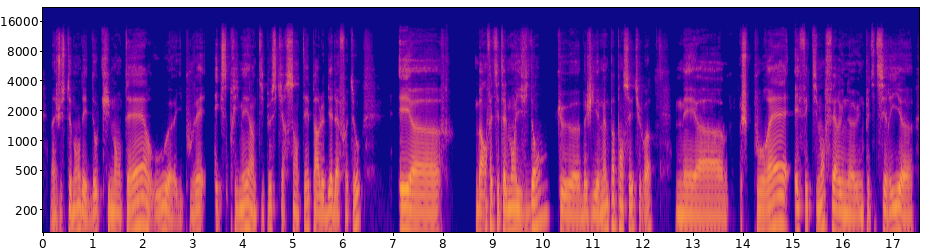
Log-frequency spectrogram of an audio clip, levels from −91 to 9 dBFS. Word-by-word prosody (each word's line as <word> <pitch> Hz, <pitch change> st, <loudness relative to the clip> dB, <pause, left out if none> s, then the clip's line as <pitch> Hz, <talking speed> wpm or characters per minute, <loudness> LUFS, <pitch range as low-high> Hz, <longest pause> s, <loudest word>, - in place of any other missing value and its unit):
bah, 80 Hz, -, -4 dB
justement 90 Hz, +4 st, -1 dB
des 95 Hz, -5 st, +1 dB
documentaires 100 Hz, -, 0 dB
où, 100 Hz, +5 st, 0 dB
heu, 80 Hz, -2 st, -4 dB
ils 80 Hz, -, -13 dB
pouvaient 95 Hz, +3 st, -4 dB
exprimer 110 Hz, 0 st, -1 dB
un 100 Hz, -4 st, 0 dB
petit 90 Hz, -1 st, -10 dB
peu 110 Hz, -, -3 dB
ce 110 Hz, 0 st, -2 dB
qu'ils -, -, -7 dB
ressentaient 105 Hz, +4 st, -1 dB
par 110 Hz, -6 st, 0 dB
le 90 Hz, -, +1 dB
biais 100 Hz, +3 st, +2 dB
de 95 Hz, -, -2 dB
la 95 Hz, -, +2 dB
photo 110 Hz, -, -3 dB, 0.7 s
et 110 Hz, -1 st, +8 dB
heu, 95 Hz, -1 st, +3 dB, 0.7 s
bah, 95 Hz, -2 st, +3 dB
en -, -, -1 dB
fait, 125 Hz, +1 st, -1 dB
c'est -, -, -2 dB
tellement 105 Hz, -1 st, +3 dB
évident 120 Hz, -, 0 dB, 0.2 s
que, 105 Hz, -, 0 dB
heu, 90 Hz, -2 st, +2 dB
bah, 90 Hz, +2 st, -1 dB
j'y 90 Hz, +1 st, 0 dB
ai 90 Hz, -, +2 dB
même 105 Hz, +5 st, 0 dB
pas 130 Hz, -, 0 dB
pensé, 110 Hz, -2 st, 0 dB
tu 115 Hz, -, -7 dB
vois? 120 Hz, +4 st, -3 dB, 0.4 s
Mais, 90 Hz, -1 st, +1 dB
heu, 85 Hz, 0 st, +1 dB, 0.4 s
je -, -, 0 dB
pourrais, 110 Hz, +8 st, +2 dB
effectivement, 105 Hz, +2 st, -1 dB
faire 110 Hz, -7 st, +1 dB
une, 95 Hz, -1 st, +1 dB
heu, 90 Hz, 0 st, -1 dB
une 90 Hz, 0 st, -3 dB
petite 100 Hz, +6 st, -7 dB
série, 105 Hz, +2 st, +2 dB
heu, 90 Hz, 0 st, +1 dB
100 Hz, 175 wpm, -23 LUFS, 90-110 Hz, 0.7 s, et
